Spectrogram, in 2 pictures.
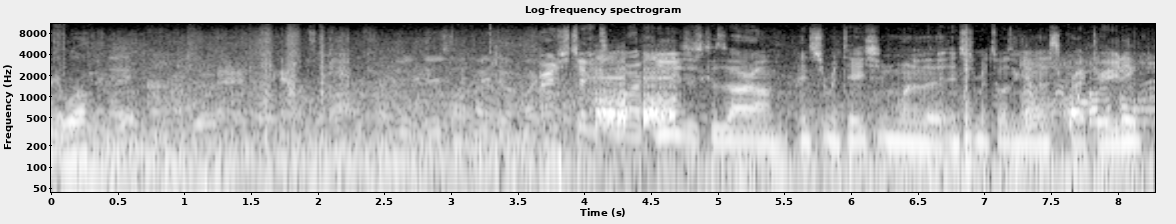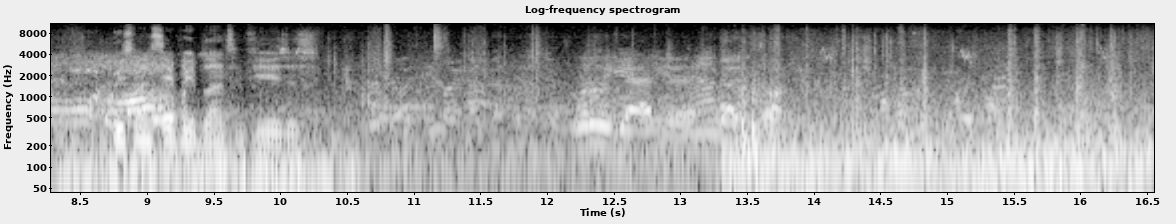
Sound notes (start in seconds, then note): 0.3 indistinct crowd conversations; 11.3 paper rustling; 13.6 birds chirping; 13.9 people shuffling about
